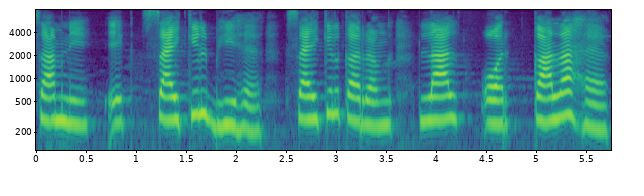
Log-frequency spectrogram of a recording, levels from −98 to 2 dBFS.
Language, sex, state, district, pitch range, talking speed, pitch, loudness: Hindi, female, Jharkhand, Palamu, 255-295 Hz, 125 wpm, 280 Hz, -18 LUFS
